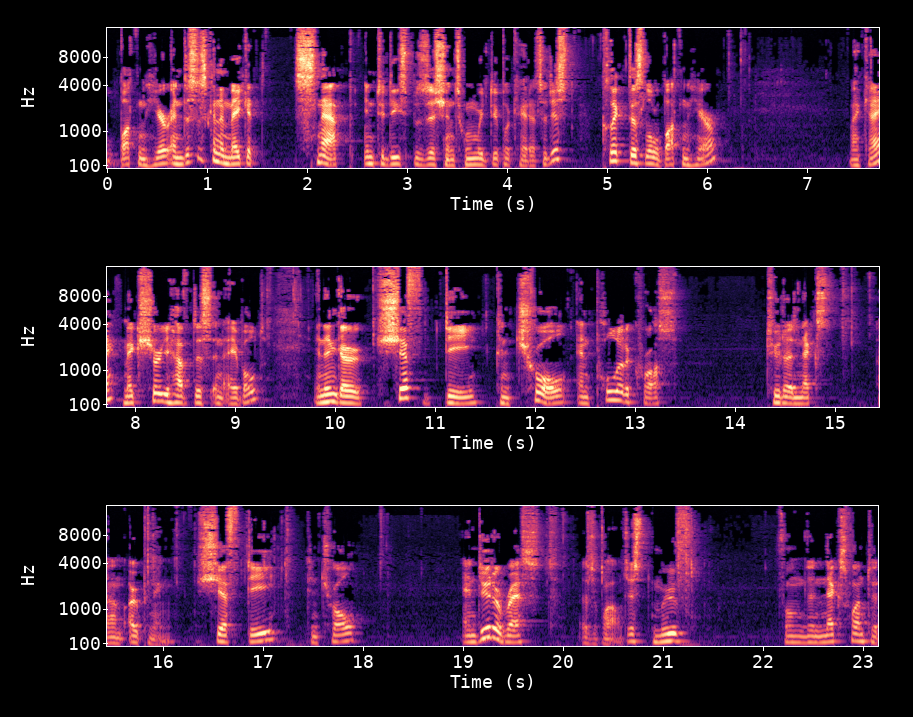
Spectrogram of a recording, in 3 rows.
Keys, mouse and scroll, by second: 11.2 shift+d, 14.8-16.8 middle drag, 16.8 shift+d, 20.9 shift+d.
